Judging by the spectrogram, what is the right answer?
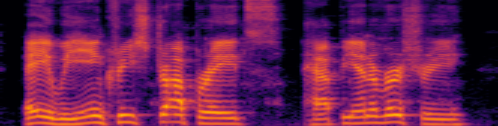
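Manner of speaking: usual speaking voice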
